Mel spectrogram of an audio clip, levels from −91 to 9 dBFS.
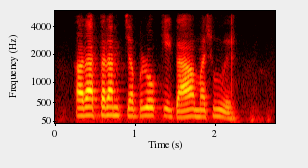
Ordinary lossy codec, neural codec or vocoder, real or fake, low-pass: Opus, 24 kbps; codec, 16 kHz, 0.5 kbps, FunCodec, trained on Chinese and English, 25 frames a second; fake; 5.4 kHz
